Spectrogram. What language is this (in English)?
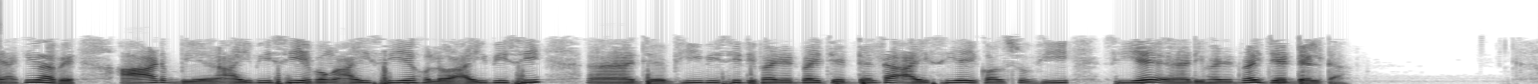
Bangla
